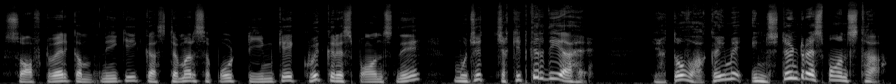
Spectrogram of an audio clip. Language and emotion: Hindi, surprised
